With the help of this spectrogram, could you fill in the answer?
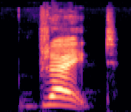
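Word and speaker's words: bright: ब्राइट ब्राइट में भी देख सकते हैं जी एच टी है अंत में इसलिए एच का उच्चारण नहीं हुआ है।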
